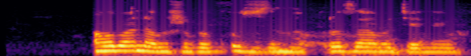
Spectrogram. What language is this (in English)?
Kinyarwanda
